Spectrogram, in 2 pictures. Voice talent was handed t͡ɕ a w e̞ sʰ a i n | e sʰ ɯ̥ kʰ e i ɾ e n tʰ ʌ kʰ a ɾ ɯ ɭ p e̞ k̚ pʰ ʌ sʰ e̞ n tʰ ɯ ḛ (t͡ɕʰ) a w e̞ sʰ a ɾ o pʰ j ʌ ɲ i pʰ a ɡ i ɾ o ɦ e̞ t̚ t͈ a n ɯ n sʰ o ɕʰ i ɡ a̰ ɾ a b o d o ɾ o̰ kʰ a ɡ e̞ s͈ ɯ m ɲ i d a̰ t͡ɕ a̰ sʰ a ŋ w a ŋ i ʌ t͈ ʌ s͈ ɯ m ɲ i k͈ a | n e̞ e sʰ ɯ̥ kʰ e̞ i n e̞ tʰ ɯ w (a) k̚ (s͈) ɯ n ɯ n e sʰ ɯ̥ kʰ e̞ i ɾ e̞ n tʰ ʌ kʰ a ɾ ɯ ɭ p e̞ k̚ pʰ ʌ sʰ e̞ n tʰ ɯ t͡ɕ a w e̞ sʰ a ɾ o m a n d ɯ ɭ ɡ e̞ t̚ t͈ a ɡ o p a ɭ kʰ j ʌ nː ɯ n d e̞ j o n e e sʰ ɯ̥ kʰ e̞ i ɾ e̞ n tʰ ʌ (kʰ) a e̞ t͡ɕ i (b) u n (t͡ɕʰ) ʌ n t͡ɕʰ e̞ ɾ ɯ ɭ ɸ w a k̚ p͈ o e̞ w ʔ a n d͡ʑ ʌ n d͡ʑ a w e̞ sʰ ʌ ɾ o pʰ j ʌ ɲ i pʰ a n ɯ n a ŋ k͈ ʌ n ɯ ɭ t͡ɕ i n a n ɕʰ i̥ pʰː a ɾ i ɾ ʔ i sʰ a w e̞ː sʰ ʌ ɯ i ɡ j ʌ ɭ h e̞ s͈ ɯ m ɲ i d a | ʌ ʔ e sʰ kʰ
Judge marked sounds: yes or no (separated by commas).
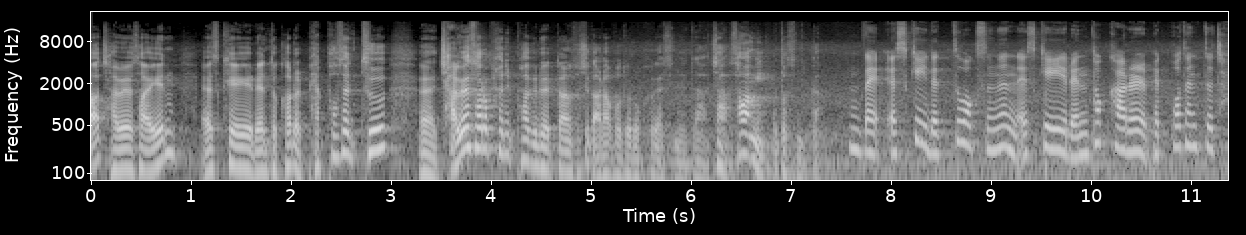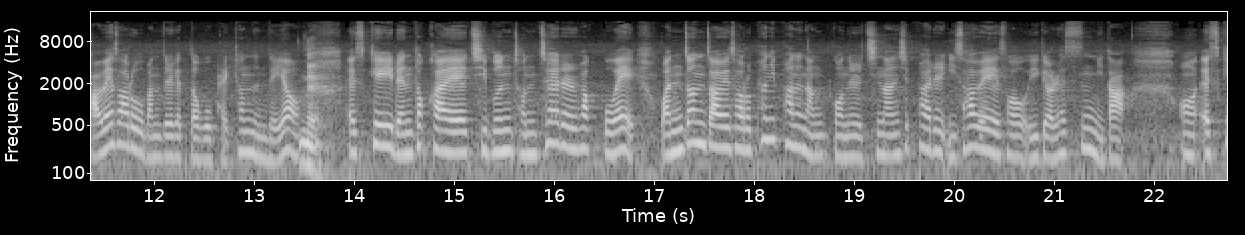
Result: no, no, yes, yes, yes, no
